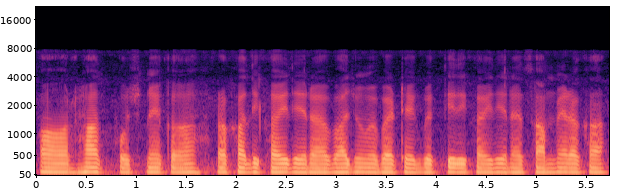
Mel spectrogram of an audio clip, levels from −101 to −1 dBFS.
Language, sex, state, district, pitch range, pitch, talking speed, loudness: Hindi, male, Madhya Pradesh, Katni, 95-100 Hz, 100 Hz, 210 wpm, -19 LUFS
